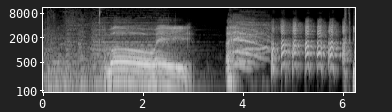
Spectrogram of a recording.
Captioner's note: laughs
